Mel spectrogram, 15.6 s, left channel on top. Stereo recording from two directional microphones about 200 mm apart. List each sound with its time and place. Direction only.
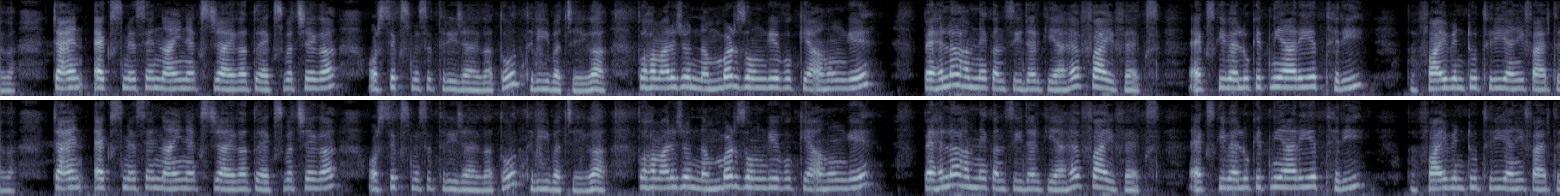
0.0 s a woman's voice: 35° left (ahead or behind)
